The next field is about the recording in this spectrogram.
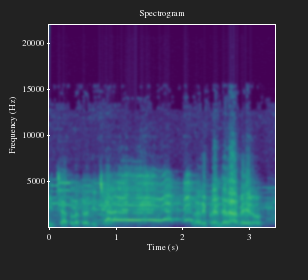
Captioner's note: whooping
